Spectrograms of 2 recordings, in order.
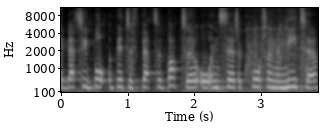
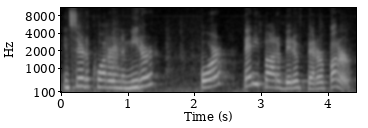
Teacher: the Americans flapped the T sound you know it sounds like an almost D sound and not keep it crisp and clear like the British so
